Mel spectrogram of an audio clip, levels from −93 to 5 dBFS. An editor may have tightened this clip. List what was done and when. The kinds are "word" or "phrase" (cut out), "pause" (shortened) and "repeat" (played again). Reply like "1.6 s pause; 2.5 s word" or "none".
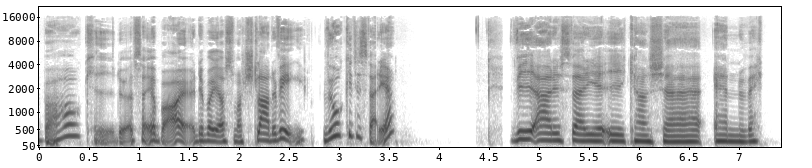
2.7 s pause; 4.6 s pause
